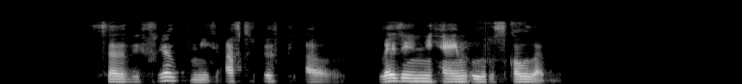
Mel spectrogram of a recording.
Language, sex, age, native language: Icelandic, male, 30-39, Japanese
